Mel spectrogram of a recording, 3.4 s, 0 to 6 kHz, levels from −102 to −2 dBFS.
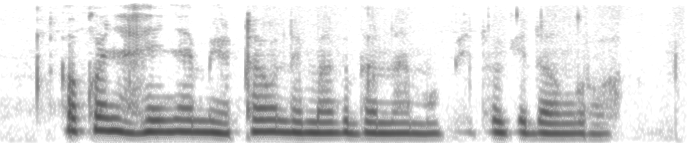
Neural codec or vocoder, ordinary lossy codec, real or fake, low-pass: none; none; real; 5.4 kHz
